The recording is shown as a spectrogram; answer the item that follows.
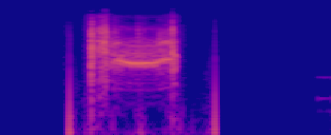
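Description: A short editing sound effect for an on-screen card transition: a click, about a second of camera-like mechanical whirring with a high tone that dips and rises, and a closing click, much like a camera shutter with film wind.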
